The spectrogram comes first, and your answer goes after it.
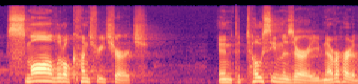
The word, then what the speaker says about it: Potosi: working in a small little country church in potosi Missouri you've never heard of it before it's pronounced potosi not Pato sigh all right potosi Missouri Erica and I we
